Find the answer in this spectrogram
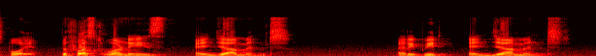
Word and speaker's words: enjambment: The first one is enjambment. I repeat, enjambment. The spelling is given there, but the pronunciation is enjambment.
